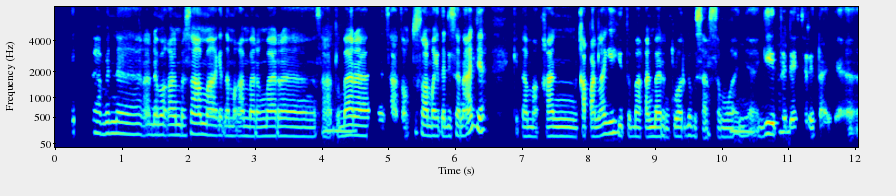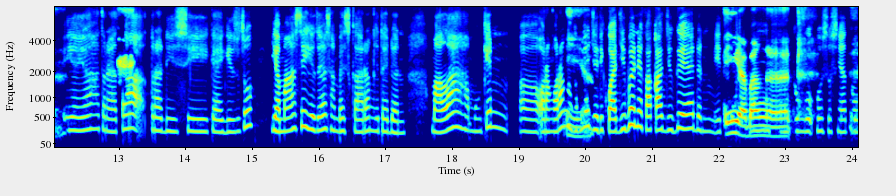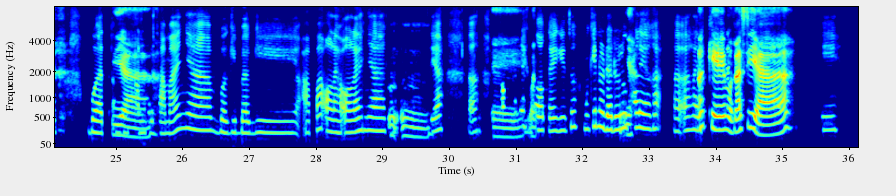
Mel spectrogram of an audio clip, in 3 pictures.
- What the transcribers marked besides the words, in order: tapping; unintelligible speech
- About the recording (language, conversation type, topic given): Indonesian, podcast, Bisa ceritakan tradisi keluarga yang paling berkesan buatmu?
